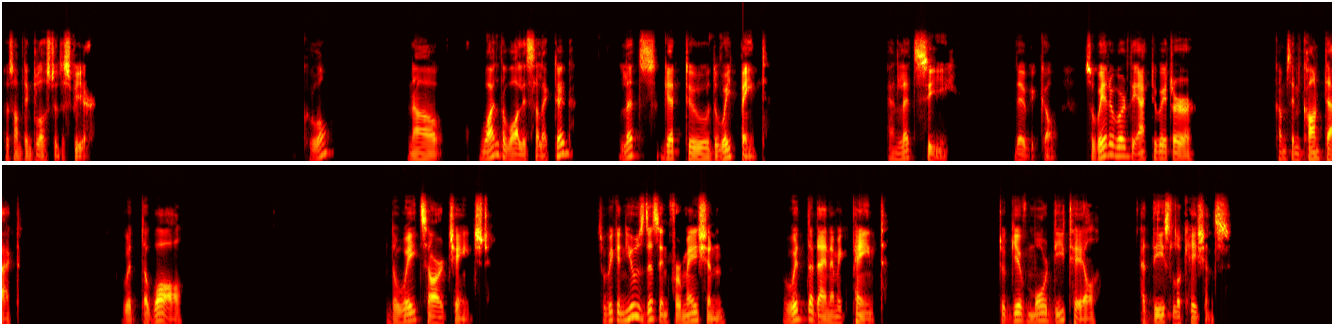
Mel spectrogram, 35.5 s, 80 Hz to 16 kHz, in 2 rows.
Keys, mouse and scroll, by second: 0.0-0.9 scroll down 4, 2.2-3.3 scroll up 2, 3.3-5.4 scroll up 1, 6.1 click, 7.6-9.4 drag, 10.8 shift+middle click, 11.3-12.0 scroll up 1, 12.0 space, 15.2-16.4 scroll up 2, 21.1 space, 21.8-22.9 middle drag, 23.5 shift+middle click, 35.2 click.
